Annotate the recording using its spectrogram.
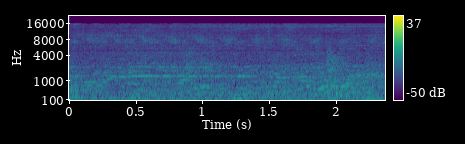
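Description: Indistinct background chatter of visitors, with a thin steady tone for about a second in the middle.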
